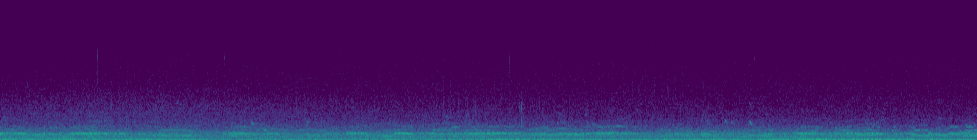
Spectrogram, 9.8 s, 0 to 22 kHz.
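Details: Common cranes migrating north in spring over central France, 5 March 2016, between 14:30 and 15:40, many groups disrupted by bad weather; a continuous chorus of trumpeting calls pulses steadily against heavy low wind rumble.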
